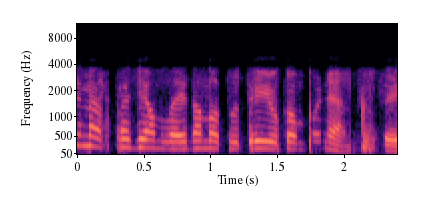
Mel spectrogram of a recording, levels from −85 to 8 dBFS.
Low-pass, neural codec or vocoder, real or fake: 7.2 kHz; none; real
